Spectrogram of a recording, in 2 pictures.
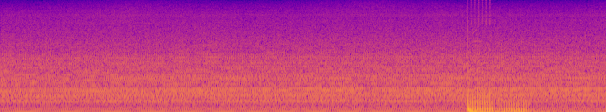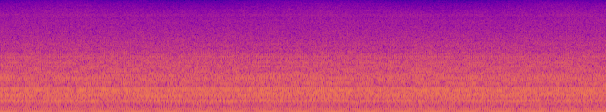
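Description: An SUV engine drones at full throttle at top speed.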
